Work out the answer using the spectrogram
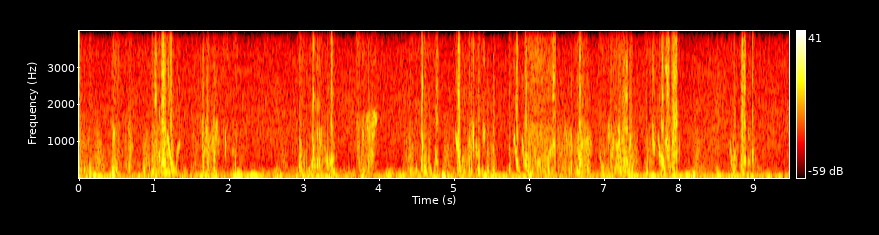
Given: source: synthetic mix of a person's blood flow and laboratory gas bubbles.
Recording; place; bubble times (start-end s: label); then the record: Doppler ultrasound of blood flow; subclavian vein
0.00-0.28 s: bubbles
0.41-0.55 s: bubbles
0.60-0.73 s: bubbles
0.95-1.36 s: bubbles
1.61-1.89 s: bubbles
1.91-1.99 s: bubbles
2.04-2.12 s: bubbles
2.90-3.43 s: bubbles
3.69-3.98 s: bubbles
4.38-4.80 s: bubbles
4.99-5.56 s: bubbles
5.71-6.84 s: bubbles
6.92-7.41 s: bubbles
7.53-8.03 s: bubbles
8.67-9.03 s: bubbles
From the record:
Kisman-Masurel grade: 232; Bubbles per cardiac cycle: several, 3 to 8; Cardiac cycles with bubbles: 50 to 99%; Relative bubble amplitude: moderate (0.250 to 0.450); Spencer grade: 3 (all of the cardiac periods contain showers or single bubble signals, but not dominating or overriding the cardiac motion signals); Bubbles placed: anywhere in the cardiac cycle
